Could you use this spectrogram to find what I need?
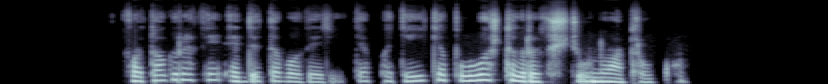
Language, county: Lithuanian, Kaunas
